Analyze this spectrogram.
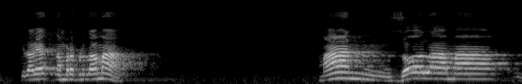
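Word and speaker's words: ظَلَمَ: Dia di sini domah atau u, sedangkan di sini fathah atau dibacanya a, zolama.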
